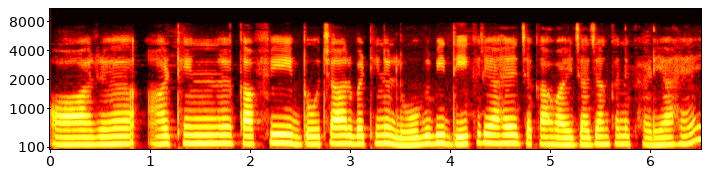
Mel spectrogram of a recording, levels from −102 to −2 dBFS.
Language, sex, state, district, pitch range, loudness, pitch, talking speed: Marwari, female, Rajasthan, Nagaur, 170-190 Hz, -17 LUFS, 180 Hz, 155 wpm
